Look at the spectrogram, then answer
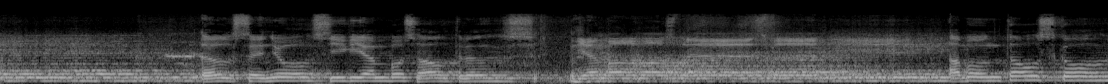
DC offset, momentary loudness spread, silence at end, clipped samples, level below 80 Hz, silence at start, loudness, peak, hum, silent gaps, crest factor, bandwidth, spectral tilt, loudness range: under 0.1%; 3 LU; 0 s; under 0.1%; -58 dBFS; 0 s; -25 LUFS; -12 dBFS; none; none; 12 dB; 11.5 kHz; -4.5 dB/octave; 1 LU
